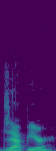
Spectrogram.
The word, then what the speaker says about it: Zapier: So Adam, you are currently at Zapier, and that's right. Good pronunciation.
